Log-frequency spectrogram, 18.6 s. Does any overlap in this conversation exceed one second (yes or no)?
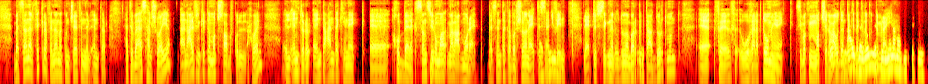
yes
